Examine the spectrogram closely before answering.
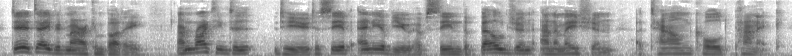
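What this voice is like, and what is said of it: Articulate Mancunian accent. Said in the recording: “please read in an articulate Mancunian accent. It's basically mine.”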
